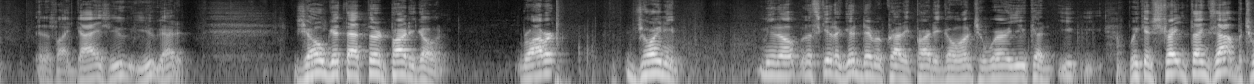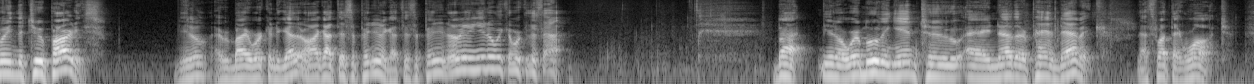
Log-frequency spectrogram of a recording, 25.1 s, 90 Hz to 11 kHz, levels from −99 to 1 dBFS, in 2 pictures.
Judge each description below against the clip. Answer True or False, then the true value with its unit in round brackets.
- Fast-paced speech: False (180 wpm)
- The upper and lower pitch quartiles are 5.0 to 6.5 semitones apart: False (4.5 semitones)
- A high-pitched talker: False (140 Hz)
